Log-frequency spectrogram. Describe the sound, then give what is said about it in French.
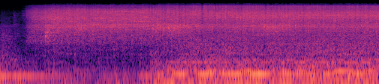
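A shower runs with hot water, its spray switching on abruptly as a loud, steady hiss that then holds evenly throughout. “L'eau est chaude. Ah. L'eau est chaude. Ah, tous les matins. Tous les matins, tu prends une bonne douche.”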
